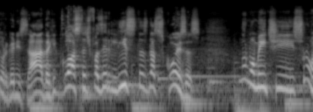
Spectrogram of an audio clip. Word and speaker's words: lista: É um Lzinho aqui, bem na pontinha.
